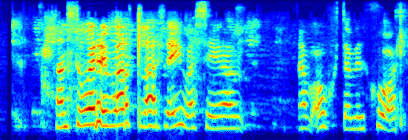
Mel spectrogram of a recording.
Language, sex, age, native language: Icelandic, female, 11, Icelandic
